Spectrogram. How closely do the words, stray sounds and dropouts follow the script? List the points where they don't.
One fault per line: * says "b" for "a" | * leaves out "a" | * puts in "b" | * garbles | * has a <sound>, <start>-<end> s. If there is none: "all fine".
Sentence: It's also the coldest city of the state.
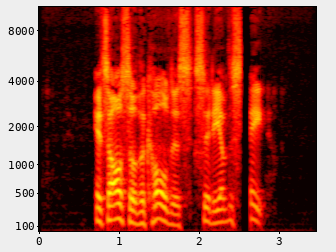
* has a dropout, 2.5-2.6 s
